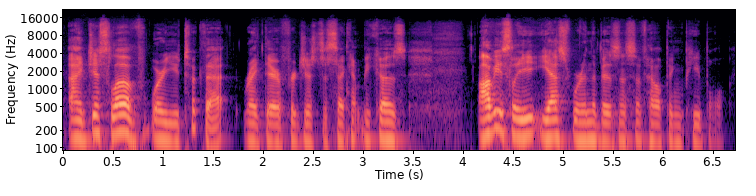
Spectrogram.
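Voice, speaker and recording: A man's voice: medium pitch, a little fast, a bit bright. A man hosting a podcast interview, friendly and affirming, laughing along with his guest. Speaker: podcast host. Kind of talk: casual interview chat.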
